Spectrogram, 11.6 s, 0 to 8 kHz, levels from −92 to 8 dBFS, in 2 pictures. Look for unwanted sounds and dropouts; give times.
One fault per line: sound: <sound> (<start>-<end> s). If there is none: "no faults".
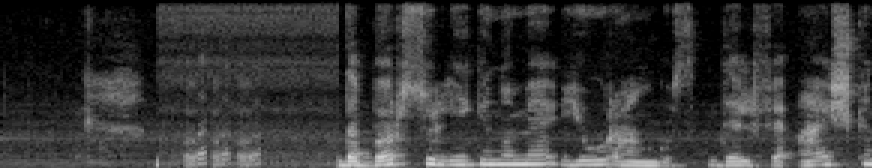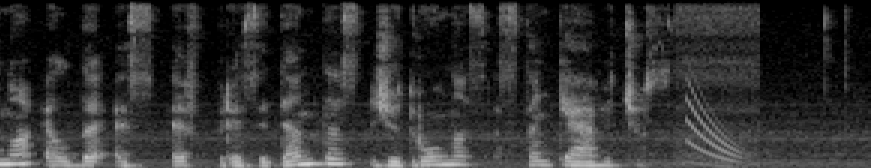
sound: laugh (1.2-1.7 s)
sound: chirp (10.4-10.8 s)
